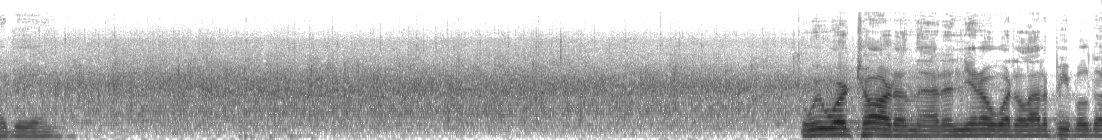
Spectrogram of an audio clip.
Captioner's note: applause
